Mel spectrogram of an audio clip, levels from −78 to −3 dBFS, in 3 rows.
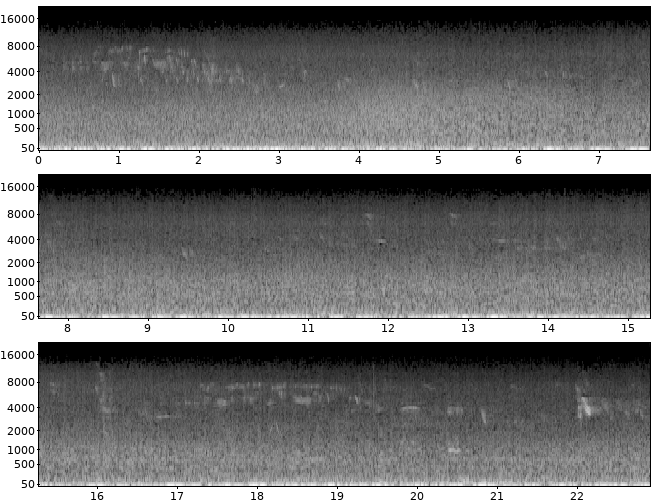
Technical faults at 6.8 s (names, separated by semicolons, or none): time-stretched section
